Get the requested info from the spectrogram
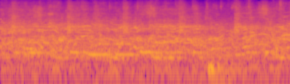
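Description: Music for a group shuffle dance playing, with a crowd chattering and talking over it.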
